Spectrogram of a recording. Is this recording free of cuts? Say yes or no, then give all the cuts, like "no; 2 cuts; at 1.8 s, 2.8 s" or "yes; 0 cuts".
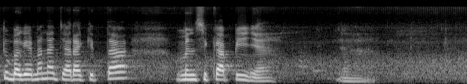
yes; 0 cuts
